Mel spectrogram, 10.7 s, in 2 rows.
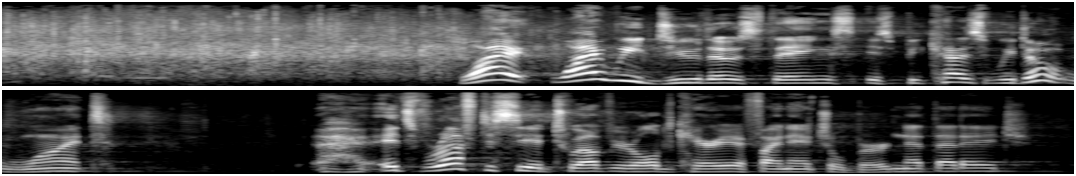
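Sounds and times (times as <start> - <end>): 
audience clapping for donations to a junior high summer camp: 0.0 - 3.3
speech: 2.3 - 6.0, 6.9 - 10.6.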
